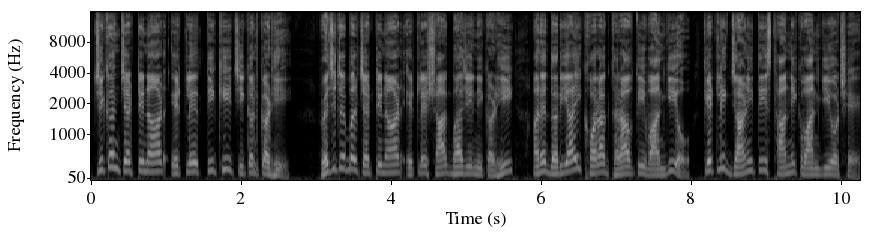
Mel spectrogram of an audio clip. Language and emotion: Gujarati, neutral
